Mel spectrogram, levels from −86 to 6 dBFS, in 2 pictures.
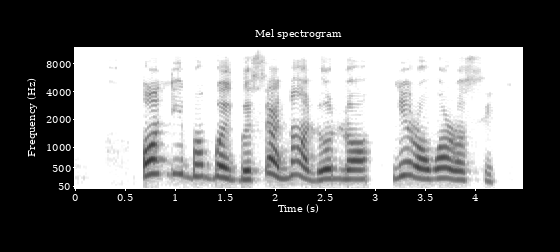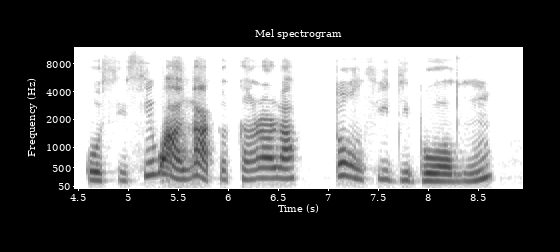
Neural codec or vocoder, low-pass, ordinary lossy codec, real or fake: autoencoder, 22.05 kHz, a latent of 192 numbers a frame, VITS, trained on one speaker; 9.9 kHz; Opus, 24 kbps; fake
